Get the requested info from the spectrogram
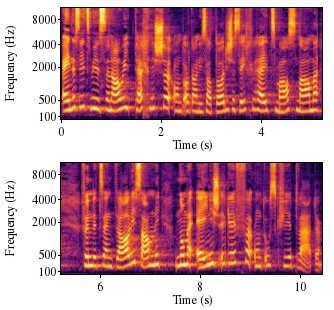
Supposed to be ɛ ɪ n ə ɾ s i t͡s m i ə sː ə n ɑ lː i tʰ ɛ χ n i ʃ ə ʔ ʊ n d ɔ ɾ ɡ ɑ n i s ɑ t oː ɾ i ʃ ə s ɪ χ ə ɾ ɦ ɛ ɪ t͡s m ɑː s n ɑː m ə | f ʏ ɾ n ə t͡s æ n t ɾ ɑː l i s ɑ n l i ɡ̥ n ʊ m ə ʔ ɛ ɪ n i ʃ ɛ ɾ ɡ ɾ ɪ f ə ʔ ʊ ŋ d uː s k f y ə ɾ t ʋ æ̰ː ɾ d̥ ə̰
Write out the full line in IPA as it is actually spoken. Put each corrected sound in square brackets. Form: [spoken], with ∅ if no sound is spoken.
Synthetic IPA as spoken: ɛ ɪ n ə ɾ s i t͡s m [y] ə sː ə n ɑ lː i tʰ ɛ χ n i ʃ ə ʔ ʊ n d ɔ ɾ ɡ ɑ n i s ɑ t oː ɾ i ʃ ə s ɪ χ ə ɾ ɦ ɛ ɪ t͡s m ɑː s n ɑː m ə | f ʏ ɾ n ə t͡s [ɛ] n t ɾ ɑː l i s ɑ [m] l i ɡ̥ n ʊ m ə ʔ ɛ ɪ n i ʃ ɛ ɾ ɡ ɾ ɪ f ə ʔ ʊ [n] d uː s k f y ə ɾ t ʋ æ̰ː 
